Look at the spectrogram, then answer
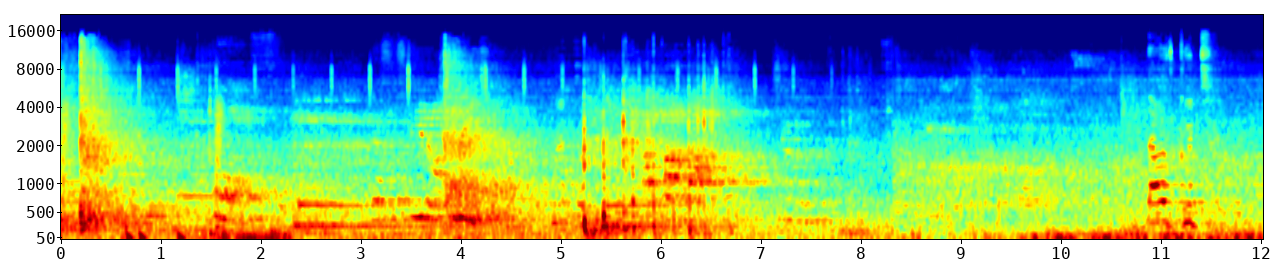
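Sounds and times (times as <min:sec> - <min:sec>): racket hitting squash ball: 0:00.0 - 0:00.9
ball striking wall and floor: 0:00.0 - 0:01.7, 0:03.8 - 0:04.4, 0:05.2 - 0:06.8.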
